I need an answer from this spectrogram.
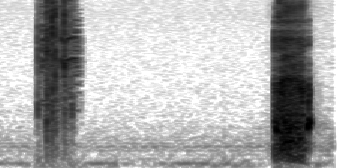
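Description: Two brief camera shutter sounds are separated by silence. The first is softer and the second is louder and fuller.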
